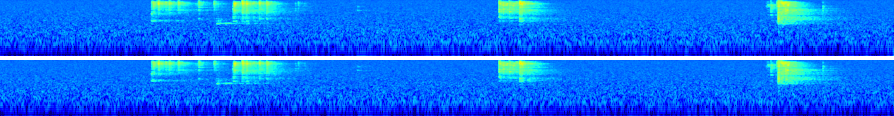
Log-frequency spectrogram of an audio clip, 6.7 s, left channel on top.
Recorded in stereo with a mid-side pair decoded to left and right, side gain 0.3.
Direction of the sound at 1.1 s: 20° left.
